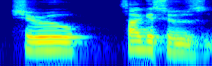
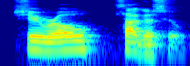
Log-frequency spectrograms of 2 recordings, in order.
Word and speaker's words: Shiro Sagisu: Number two, I butchered Shiru Sagisu's name, the composer, so I want to correct that real quick. He's so good in going back and checking myself. I felt bad for mispronouncing his name, so at the very least, I know it's Shiro Sagisu.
